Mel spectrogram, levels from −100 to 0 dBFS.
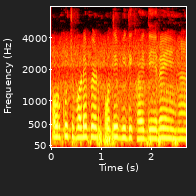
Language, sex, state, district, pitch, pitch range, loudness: Hindi, male, Uttar Pradesh, Shamli, 205 Hz, 195-220 Hz, -15 LUFS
